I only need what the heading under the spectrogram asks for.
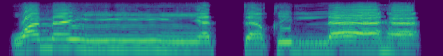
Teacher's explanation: Nunnya hilang, masuk kepada ya. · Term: idgham bi gunnah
